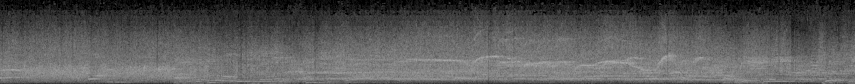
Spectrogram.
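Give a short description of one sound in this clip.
A crowd murmurs and cheers.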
